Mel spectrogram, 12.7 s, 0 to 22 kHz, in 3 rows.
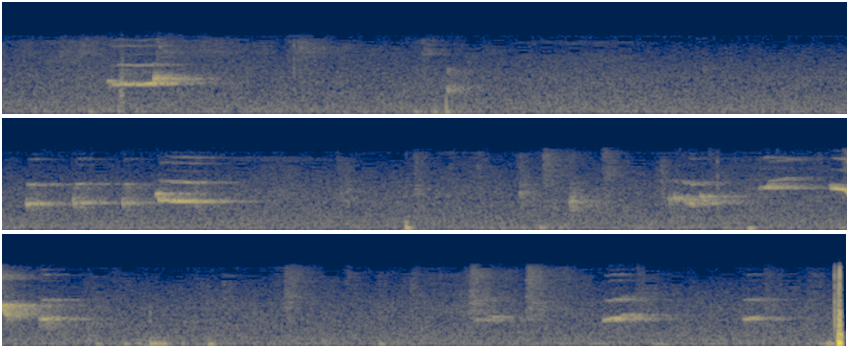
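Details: Five-week-old Miniature Dachshund puppies, born March 30th, give short, high squeaky whines and yelps in scattered bursts, some rising then falling, with soft clicks and handling rustles between calls.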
